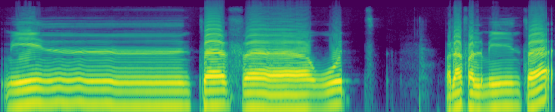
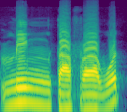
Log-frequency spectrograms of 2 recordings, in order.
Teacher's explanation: Kemudian min tafawal min ta di sini ada bacaan ikhfa yaitu adanya nun sukun bertemu dengan huruf ta. Cara membacanya nunnya disamarkan ke huruf ta.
